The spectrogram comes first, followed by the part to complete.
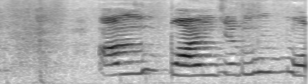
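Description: A toddler singing in a high sing-song voice, with held notes that step up and down in pitch, starting a little under a second in after a quiet breathy moment.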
